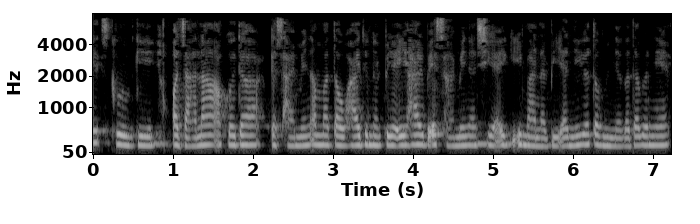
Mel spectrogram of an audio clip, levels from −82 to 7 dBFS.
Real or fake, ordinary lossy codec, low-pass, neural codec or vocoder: fake; MP3, 32 kbps; 7.2 kHz; codec, 16 kHz, 8 kbps, FunCodec, trained on LibriTTS, 25 frames a second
